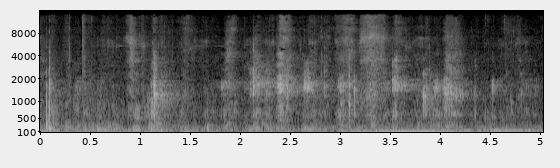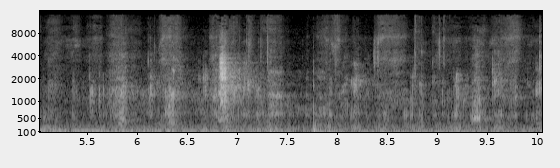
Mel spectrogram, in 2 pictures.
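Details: English Bulldog making low rumbling grunts and snuffling noises, with a steady low hum between about three and five seconds and scattered short noisy bursts and clicks throughout.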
